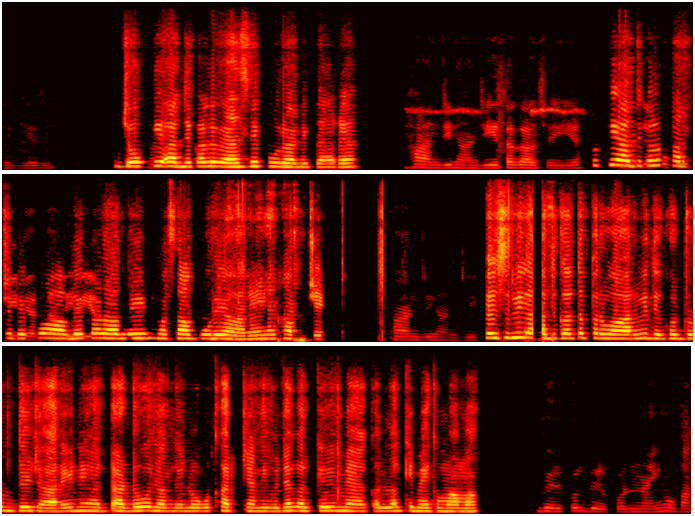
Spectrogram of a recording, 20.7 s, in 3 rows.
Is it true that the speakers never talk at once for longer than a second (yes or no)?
no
